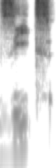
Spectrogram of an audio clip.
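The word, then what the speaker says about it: Xeet: will now be called Zeet x-e-e-t which if you pronounce it like uh Mandarin that makes it a sheet if you're gonna take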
